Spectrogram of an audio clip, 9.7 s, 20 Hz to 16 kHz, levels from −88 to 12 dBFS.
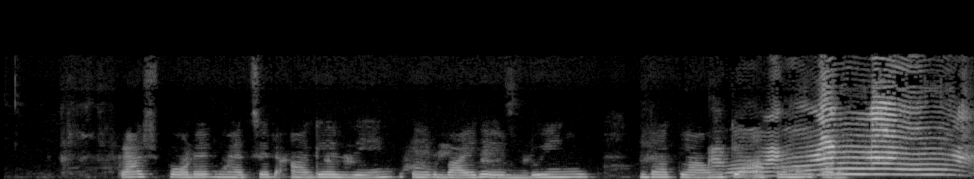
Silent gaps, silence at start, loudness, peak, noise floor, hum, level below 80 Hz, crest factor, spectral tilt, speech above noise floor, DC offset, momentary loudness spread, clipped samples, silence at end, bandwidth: none; 1.2 s; -21 LUFS; 0 dBFS; -60 dBFS; none; -68 dBFS; 22 dB; -1.5 dB/octave; 37 dB; under 0.1%; 15 LU; under 0.1%; 0 s; 11.5 kHz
